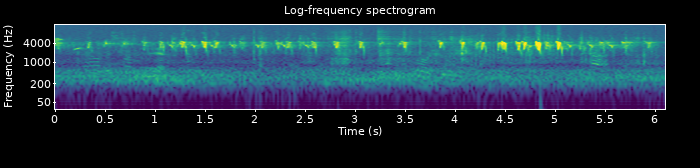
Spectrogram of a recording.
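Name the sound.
wild bird song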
